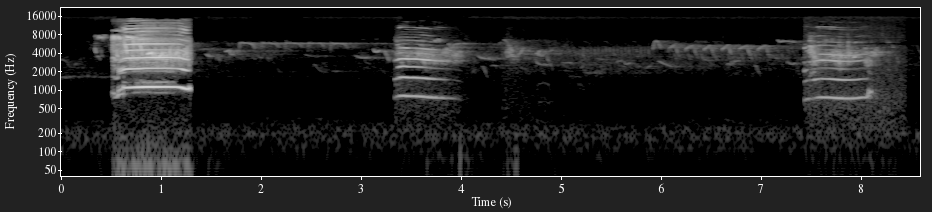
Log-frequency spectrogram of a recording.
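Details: Forest recording of a tanuki (raccoon dog): three separate tonal, harmonic whines, each under a second long, spaced roughly three to four seconds apart. The first is loudest and the later two softer, with silence between.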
